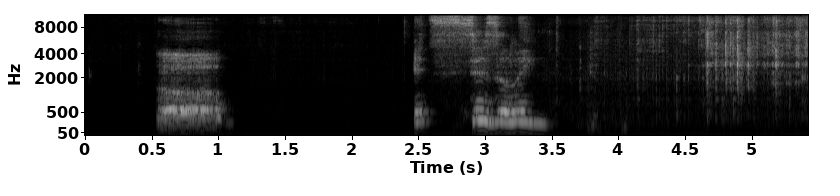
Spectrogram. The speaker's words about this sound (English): It's sizzling, guys. Oh my God. It's sizzling! It's sizzling!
